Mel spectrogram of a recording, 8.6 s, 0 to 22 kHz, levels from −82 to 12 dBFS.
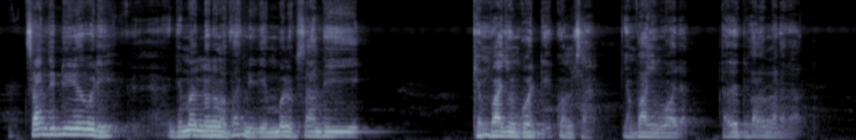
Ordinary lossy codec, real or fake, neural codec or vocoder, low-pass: none; real; none; none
